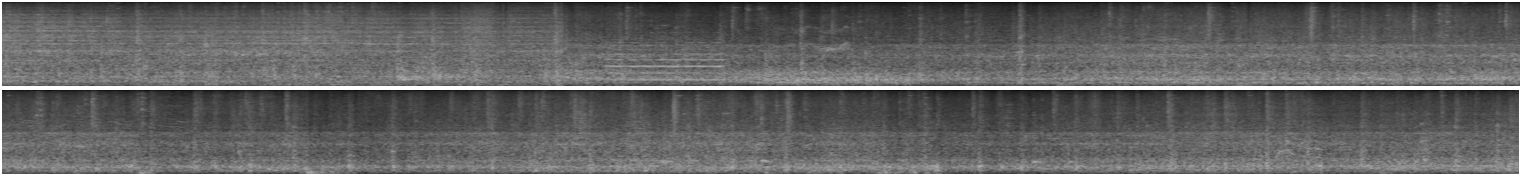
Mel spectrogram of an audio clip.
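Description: Hershey Electric Railway interurban train running along jointed track, with a steady rolling rumble and irregular clicks and knocks as the wheels cross rail joints. A short horn note sounds about six seconds in.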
